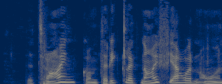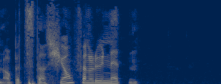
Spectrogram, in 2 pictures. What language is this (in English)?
Western Frisian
